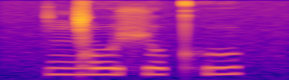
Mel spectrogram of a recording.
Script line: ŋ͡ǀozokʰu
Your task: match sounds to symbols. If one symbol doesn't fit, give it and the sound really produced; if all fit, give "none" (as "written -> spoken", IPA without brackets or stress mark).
z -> ʃ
